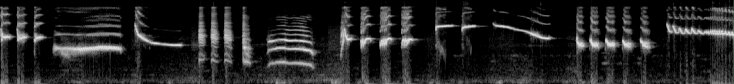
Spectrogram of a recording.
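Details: Lure song of a Javan pied starling, meant to coax and teach young starlings: a flat whistle, descending slides, harsh rattling notes, a nasal buzzy stretch, then quick chirp series and high falling whistles.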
